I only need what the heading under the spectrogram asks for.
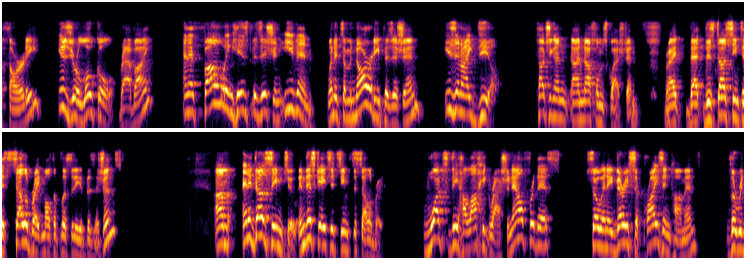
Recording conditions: video call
